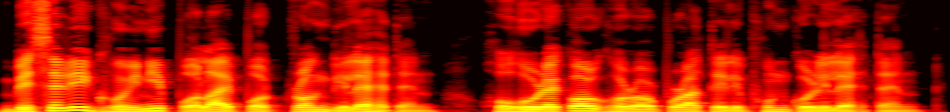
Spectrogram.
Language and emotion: Assamese, neutral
